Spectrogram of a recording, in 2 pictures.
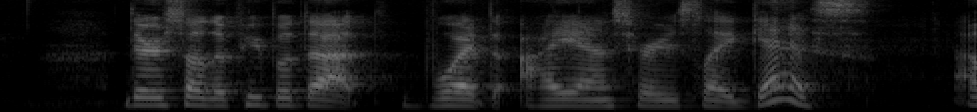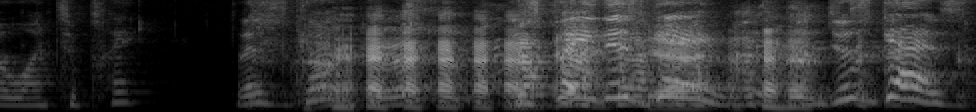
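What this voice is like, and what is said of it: Heavy Colombian Spanish accent. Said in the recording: “being Hispanic and being Colombian and having a heavy accent”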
